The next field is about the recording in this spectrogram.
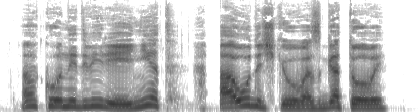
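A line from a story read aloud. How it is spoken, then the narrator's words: Cheerful, laughing mother. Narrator (Russian): Мать смеялась, весело сказала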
